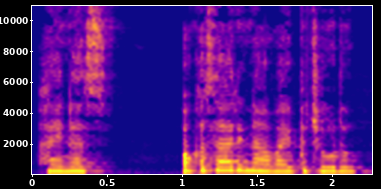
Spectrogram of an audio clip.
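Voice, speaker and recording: A woman's voice: a little high, level tone, normal speed, lightly acted. A woman voicing a protective, stern young man, read plainly in her own voice. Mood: pleading.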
